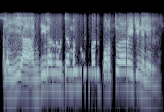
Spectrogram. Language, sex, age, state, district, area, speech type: Malayalam, male, 30-45, Kerala, Wayanad, rural, conversation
